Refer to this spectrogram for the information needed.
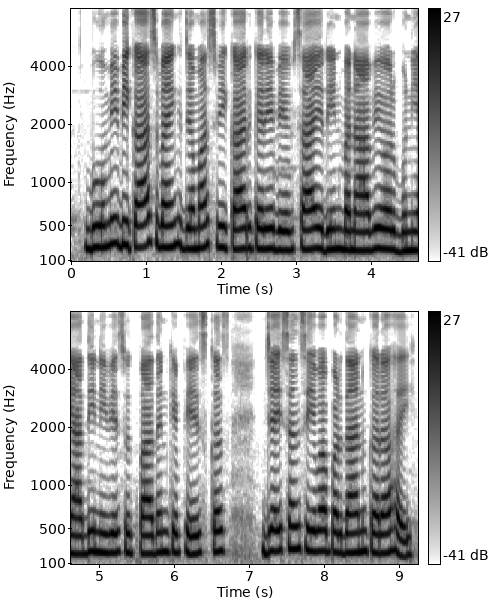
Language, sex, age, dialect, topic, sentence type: Magahi, female, 31-35, Western, banking, statement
